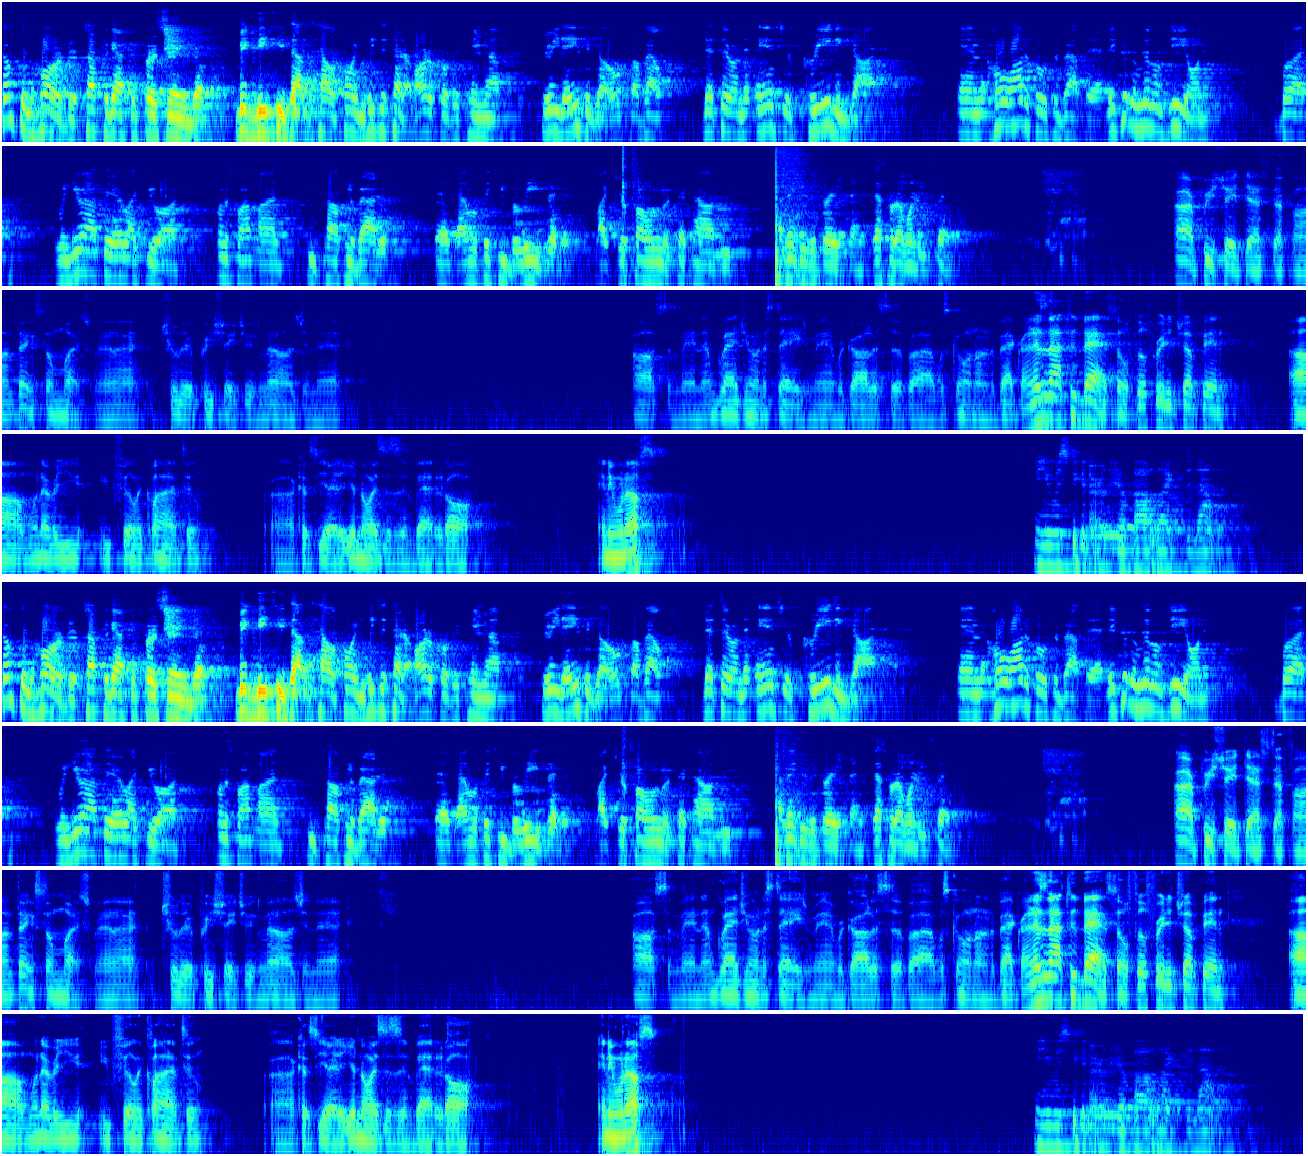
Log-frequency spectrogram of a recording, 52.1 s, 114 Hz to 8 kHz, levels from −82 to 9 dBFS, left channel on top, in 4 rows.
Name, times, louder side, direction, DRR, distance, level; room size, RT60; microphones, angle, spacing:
voice 1, 0.0-5.0 5.4-6.6 7.0-8.8 9.6-12.1 12.8-13.1 13.6-14.8 15.2-15.8 16.1-16.9 17.4-18.7 19.0-20.3 20.8-22.6 23.5-23.9, right 1 dB, 15° right, 0.7 m, -35 dB
sound 1, 19.2-19.7 20.8-22.3, left 2 dB, 65° left, 1.7 m, -49 dB
voice 2, 24.8-29.5 32.4-38.3 39.0-41.1 41.8-43.8 45.1-45.7, right 5 dB, 85° right, 0.6 m, -40 dB
voice 3, 49.4-51.3, left 1 dB, 35° left, 2.5 m, -45 dB
29.5 x 18.5 x 6.1 m
head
